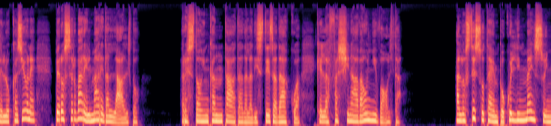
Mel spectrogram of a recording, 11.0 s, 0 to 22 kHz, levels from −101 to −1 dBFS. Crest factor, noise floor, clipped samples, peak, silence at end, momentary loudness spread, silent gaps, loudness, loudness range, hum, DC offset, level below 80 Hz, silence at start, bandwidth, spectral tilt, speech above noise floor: 16 dB; -83 dBFS; under 0.1%; 0 dBFS; 0 s; 12 LU; none; -16 LUFS; 2 LU; none; under 0.1%; -44 dBFS; 0 s; 18.5 kHz; -4.5 dB/octave; 67 dB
